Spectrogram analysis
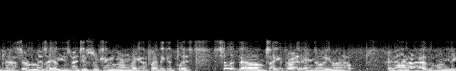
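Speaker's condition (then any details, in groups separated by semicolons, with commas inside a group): Cerebral palsy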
